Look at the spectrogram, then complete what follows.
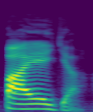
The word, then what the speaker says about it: paella: Spanish the word is paella paella not paella or paella paella so we have an ah and a together we pronounce them both hence we say paella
